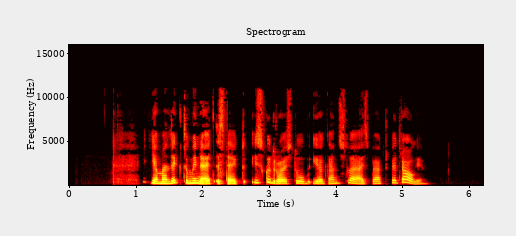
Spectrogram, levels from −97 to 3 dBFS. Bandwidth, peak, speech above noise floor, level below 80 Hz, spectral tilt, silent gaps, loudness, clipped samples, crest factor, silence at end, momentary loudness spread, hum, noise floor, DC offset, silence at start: 11.5 kHz; -2 dBFS; 67 dB; -74 dBFS; -6 dB/octave; none; -19 LUFS; under 0.1%; 18 dB; 0.85 s; 11 LU; none; -85 dBFS; under 0.1%; 1.1 s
